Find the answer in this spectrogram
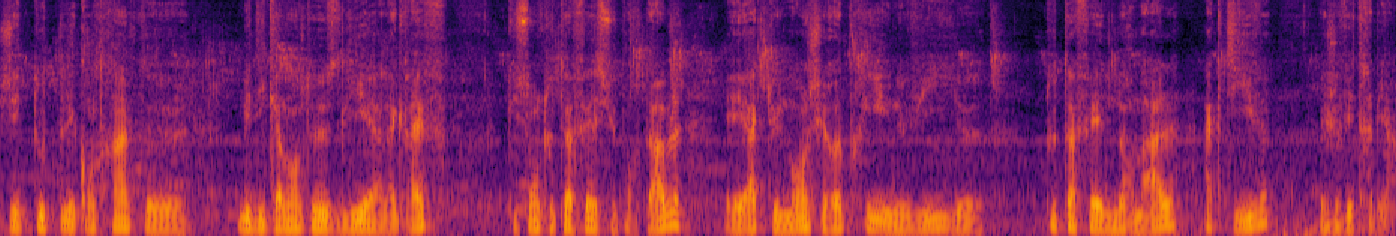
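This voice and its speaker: A man's fairly slow delivery with long, frequent pauses and ordinary pitch variation, over noticeable background noise. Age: 70s. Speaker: lung transplant patient. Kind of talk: testimony.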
